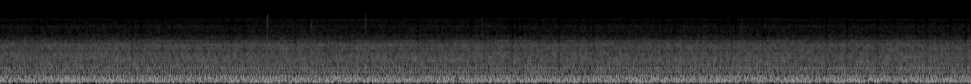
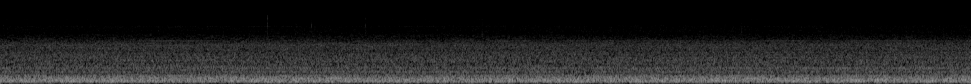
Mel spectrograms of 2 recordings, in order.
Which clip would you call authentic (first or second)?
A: second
